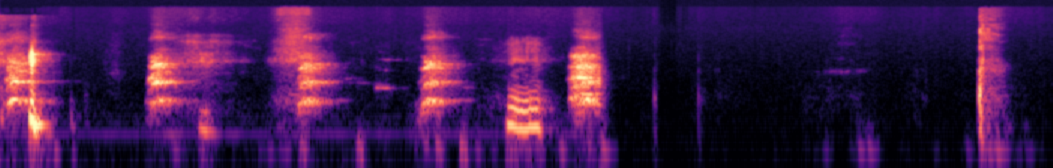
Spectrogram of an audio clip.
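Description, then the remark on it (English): A dog barks in a quick, uneven burst of about six or seven sharp barks, then goes quiet before one last short bark. The barking is fairly loud, with no one talking. “At least the dog's still alive.”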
